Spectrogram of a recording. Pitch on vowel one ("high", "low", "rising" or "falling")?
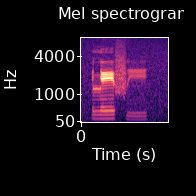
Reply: high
